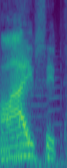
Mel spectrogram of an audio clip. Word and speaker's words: Leipzig: Lo he dicho bien, Leipzig. O Leipzig. Se dice casi un poco con Leipzig.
